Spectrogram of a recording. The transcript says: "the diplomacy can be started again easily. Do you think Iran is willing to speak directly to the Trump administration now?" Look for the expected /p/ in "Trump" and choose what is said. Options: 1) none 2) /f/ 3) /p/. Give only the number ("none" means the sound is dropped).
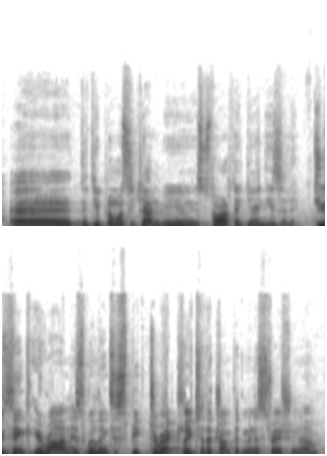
3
